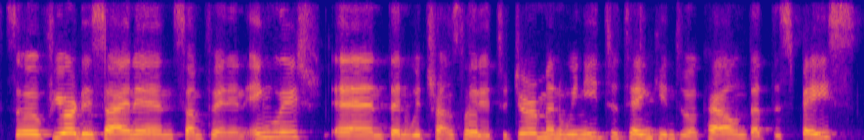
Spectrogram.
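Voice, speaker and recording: A woman whose first language is Spanish talks through design practice in an interview. She speaks thoughtfully, often repeating words as she searches for phrasing. Her pitch sits in a middle range. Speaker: UX designer guest. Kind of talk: interview answers. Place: lives in Germany.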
